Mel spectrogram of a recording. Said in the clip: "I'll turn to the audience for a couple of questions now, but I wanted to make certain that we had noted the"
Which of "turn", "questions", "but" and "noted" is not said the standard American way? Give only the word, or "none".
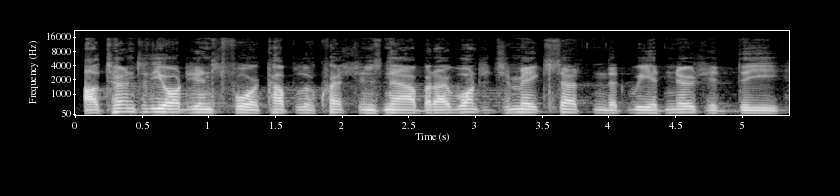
none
